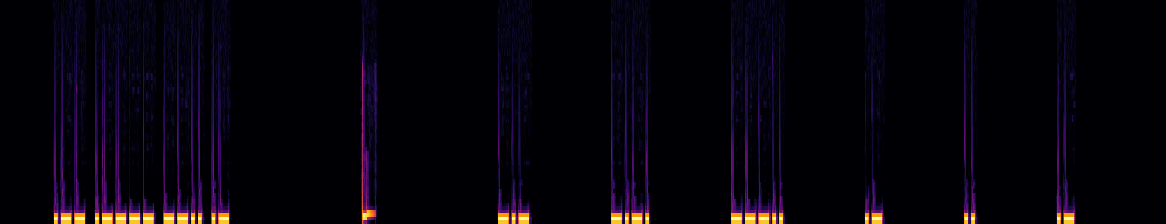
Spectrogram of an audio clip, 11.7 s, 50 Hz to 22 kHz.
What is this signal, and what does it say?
Morse code, heard as a keyed tone, about 36 wpm, spaced as for 13 wpm, 700 Hz. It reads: W1ZA KC8AIA
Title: USA Call Signs - 8x Character Spacing - 35wpm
